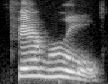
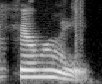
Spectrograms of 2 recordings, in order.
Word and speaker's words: ferrule: Let's see if I can pronounce this one right, maybe. What is a ferrule?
